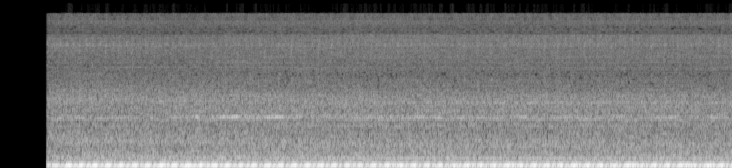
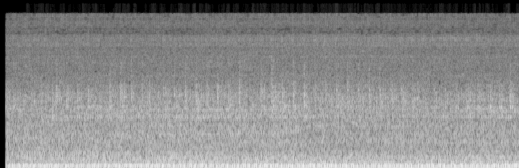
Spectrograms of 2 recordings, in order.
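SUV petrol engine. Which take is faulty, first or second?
second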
